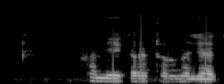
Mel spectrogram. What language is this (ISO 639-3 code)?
pus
